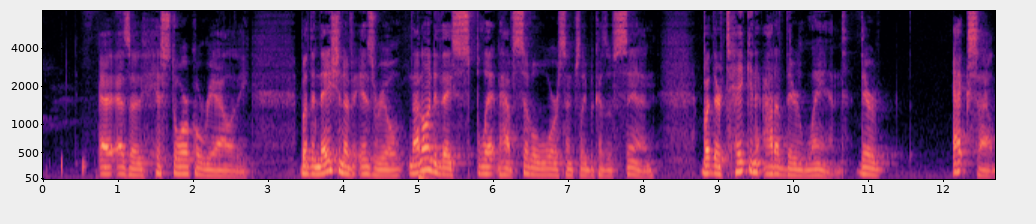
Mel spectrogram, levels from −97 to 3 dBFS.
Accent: American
